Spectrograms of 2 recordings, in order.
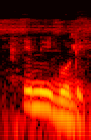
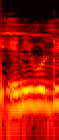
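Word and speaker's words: anybody: আমরা সবাই বলি এনিবডি, এটার সঠিক উচ্চারণ কী? এই এনিবডি ওয়ার্ডটির দুটো উচ্চারণ রয়েছে। আমেরিকান উচ্চারণ হচ্ছে এনিবাডি, কেউ, এবং ব্রিটিশ উচ্চারণ হচ্ছে এনিবডি, এর অর্থ হচ্ছে কেউ।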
